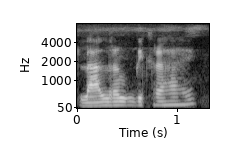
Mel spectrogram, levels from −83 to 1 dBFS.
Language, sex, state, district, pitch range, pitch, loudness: Hindi, male, West Bengal, Alipurduar, 120-135 Hz, 125 Hz, -19 LUFS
